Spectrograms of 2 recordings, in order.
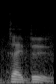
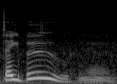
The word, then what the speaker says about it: debut: appearance no their first is a French word their de debut de boo it's an interesting way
